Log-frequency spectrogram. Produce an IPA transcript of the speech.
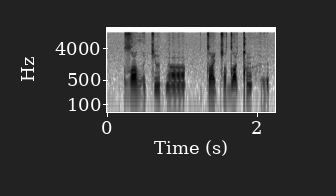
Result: zˤɑðˤə̤ cɯ ɡɑ̃ | tˤucə̤dˤɑ ǃõhə̤

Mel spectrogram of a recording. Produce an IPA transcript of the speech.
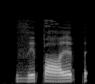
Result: vɪpʕɛp

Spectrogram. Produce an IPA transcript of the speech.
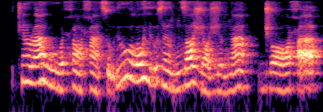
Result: t͡ʃə̃˧˥˧ɹã˧˥˧wuː˧˩˧ ħɔ̃˧˩˧ħã˧˩˧ sṵ˧˩˧ ɾʲuː˧˥˧lˠu˧˥˧lʲṵ˧˥˧ zə̃ː˧˩˧ŋzɒ˧˥˧ ʒɒ˧˩˧ʒə˧˩˧ŋã˧˥˧ | d͡ʒɔː˧˩˧ħa̰˧˥˧

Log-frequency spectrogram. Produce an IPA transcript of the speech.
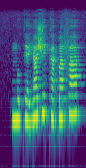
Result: mo˨kɛ˨ ja˧ʃe˧ka˨k͡pa˧ fa˦

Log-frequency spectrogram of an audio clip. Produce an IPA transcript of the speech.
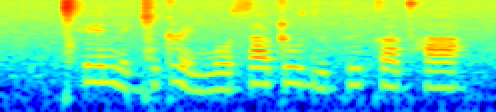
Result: ǀʰe˥ ne˨ɡ͡ǀu˦ʈɭe˩ ŋo˨sa˥ʈu˦ dʉ˨kɨ˦kɐ˦t̪ʰa˦

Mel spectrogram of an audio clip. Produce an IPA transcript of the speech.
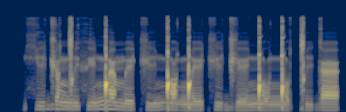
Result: çi d͡ʒɒŋ͡ǀifʲeŋ͡ǃæ me t͡ʃiŋ͡ǃɒ ŋ͡ǃet͡ʃi d͡ʒeŋ͡ǃo ŋ͡ǃoǀiɡæ

